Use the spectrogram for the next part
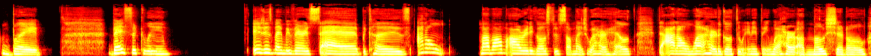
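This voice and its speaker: A woman hosting her own podcast, talking to her listeners in a halting, choked-up way and close to tears. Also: lowish voice, no room sound. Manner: speaks to listeners as y'all. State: tearful. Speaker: podcast host. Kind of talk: personal solo podcast talk.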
